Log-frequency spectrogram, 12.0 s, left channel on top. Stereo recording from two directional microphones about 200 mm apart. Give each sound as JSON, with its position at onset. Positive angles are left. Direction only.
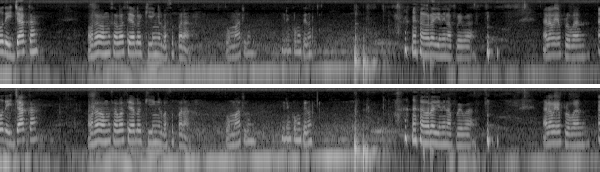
{"t": 0.0, "sound": "a woman's voice", "side_deg": 20}
{"t": 1.7, "sound": "speech", "side_deg": 10}
{"t": 4.5, "sound": "speech", "side_deg": 0}
{"t": 8.1, "sound": "speech", "side_deg": 0}
{"t": 10.9, "sound": "speech", "side_deg": 5}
